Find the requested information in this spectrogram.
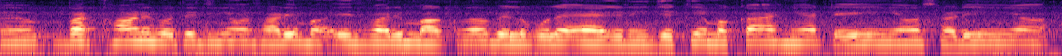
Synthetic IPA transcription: bəɾkʰãːniːɦoːt̪eːd͡ʒɪjãːsaːɽiːɪsbaːɾiːməkːbɪlkʊlɛːɡnĩːd͡ʒeːkeməkːãːɦɪjãːʈeːjãːsəɽiːjãː

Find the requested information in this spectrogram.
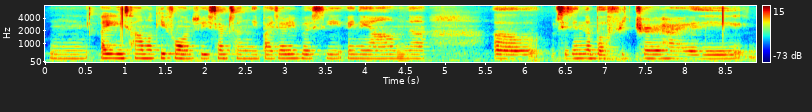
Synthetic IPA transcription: ɐjsamɐkipʰonsisemsɐŋnipajzaɽibɐsiɐjnɐjamnɐ | sizenːɐbɐpʰit͡ʃɐɾɦajɡɐzi

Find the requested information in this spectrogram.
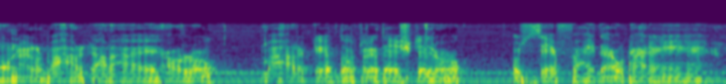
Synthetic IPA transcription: ɦoːnəɾbaːɦəɾd͡ʒaːɾɐɦaɦɛɔːɾloːɡ | baɦəɾked̪uːsɾed̪eːʃkeloːɡ | ʊsːefaːɪd̪aʊʈʰaɾɐɦeɦɛ̃ː

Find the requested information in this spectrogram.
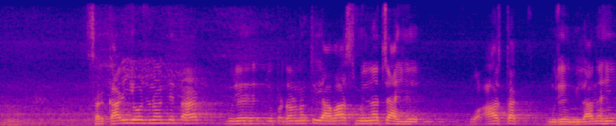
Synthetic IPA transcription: ɦã | səɾkaːɾijoːd͡ʒnaket̪əɦət̪mʊd͡ʒʱed͡ʒoːpɾəd̪ʱaːnmə̃nt̪ɾiaːʋaːsmɪlnat͡ʃaːɦie | oʔaːd͡ʒt̪ək̚ | mʊd͡ʒʱemɪlanəɦĩ

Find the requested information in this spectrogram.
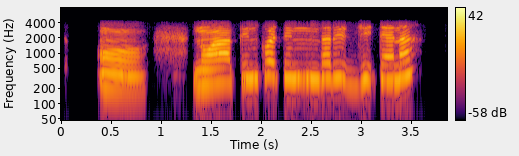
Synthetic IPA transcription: ɔ̃ | nɔwat̪inkʰɔjt̪ind̪əɾit̪̚d͡ʒʱiʔ̚ˀt̪ɛ̃na

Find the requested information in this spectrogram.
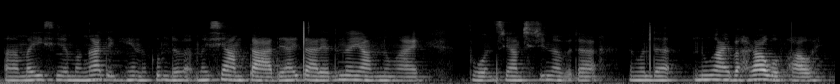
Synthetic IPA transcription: mɐjsemɐŋadɐɡiɦenɐkʰumdɐmɐjsejamtadeajtaɾeɐdunɐjamnuŋaj | pʰonsejamsi̥zinɐbɐdɐ | aŋundɐnuŋajbɐɦɐɾawbɐpʰawej

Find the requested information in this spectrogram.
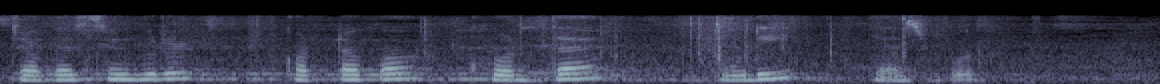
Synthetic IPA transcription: d͡ʒɔɡɔt̪siŋbuɾukɔʈːɔkɔkʰoɾd̪auɽid͡ʒa̰d͡ʒpṵɾ

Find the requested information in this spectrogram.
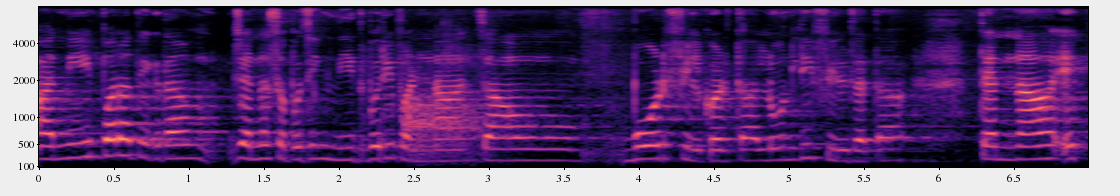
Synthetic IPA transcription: aɽ̃ipəɾət̪ekd̪amd͡ʑɛnːasəpd͡zĩŋɡniːd̪bəɾiːpəɳnad͡zãw | boɾɽfilkəɾt̪alonliːfiːld͡zat̪a | t̪jɛnːaek

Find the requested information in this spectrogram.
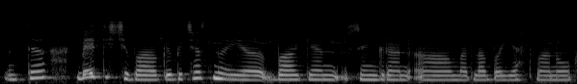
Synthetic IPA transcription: t̪ɨbeːt̪iʃt͡ʃʰibaːkɨbit͡ʃʰɐsnɨbaːɡʲɐnsiŋɡɾɐnmɐt̪lɐbjɐht̪ʰʋano

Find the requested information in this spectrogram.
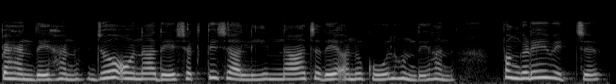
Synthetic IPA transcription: pɛ̃ːnd̪eːɦənd͡ʒoːʊnãːd̪eːʃəkt̪iːʃaːliːnãːt͡ʃd̪eːʔənʊkuːlɦʊnd̪eːɦən | pəŋɡɽẽːʋɪt͡ʃ

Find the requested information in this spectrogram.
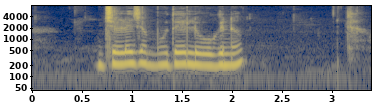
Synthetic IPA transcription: d͡ʑeɭɐd͡ʑɐmːud̪eːloːɡɐnɨ

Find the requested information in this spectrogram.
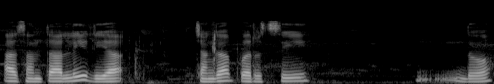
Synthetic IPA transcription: asənt̪aliɾijaʔ | t͡ʃɐŋɡapəɾsi | d̪ɔ

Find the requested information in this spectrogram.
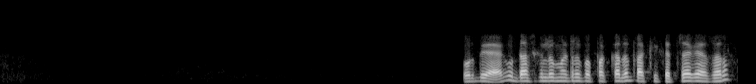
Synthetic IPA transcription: ɦoːɾd̪iːaːjaːkod̪əskɪloːmiːʈ̬əɾpəpəkːaːd̪abaːkikətːʃaːɡɛjaːs̬aːɾaː

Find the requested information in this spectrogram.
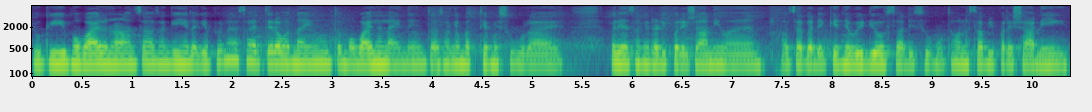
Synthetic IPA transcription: t͡ɕoːkimoːbaːɪlɐnaɽ̃ə̃nɪ̆sãɐs̬ãkʰeiːə̃lɐɠepijonaːɐsãɪt̪eɾɐʋɐ̃nd̪aːijũt̪ɐmoːbaːɪlɦɐlaːĩːnd̪aːjũt̪ɐɐsãkʰemɐt̪ʰːemẽsuːɾaːɦe | kɐɗẽɐsãŋkʰeɗaːɽipɐɾeːʃaːniuaːɦɪnɪ̆ɐsãkɐɗẽpɐ̃ɦɪ̃ɲd͡ʑɾoʋiːɖijoːzsãɗɪsũt̪ʰãʊnə̆sãbɪpɐɾeːʃaːni

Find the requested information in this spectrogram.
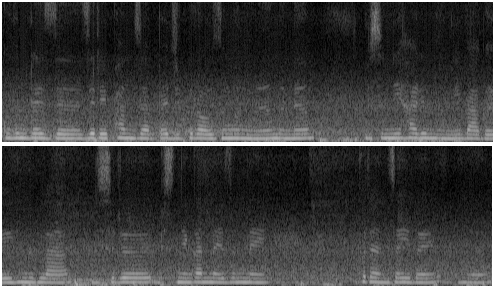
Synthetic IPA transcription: ɡubunɾajzɯzeɾejpʰanzabajdipʰɯɾawzɯŋɯnɯnɯmɯnɯ | bisɯniɦaɾimunibaɡɯjɦɯnɯlabisiɾɯbisneɡanːajzɯmnaj | pʰɯɾanzajbaj

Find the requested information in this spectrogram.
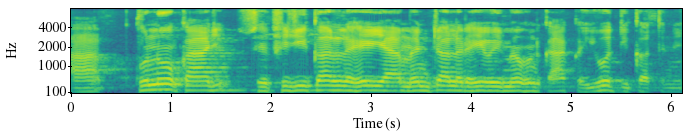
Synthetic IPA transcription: a | konokad͡ʒsepʰid͡ʒikəlɾəɦijamenʈəlɾəɦioimẽɦʊnkakəiod̪ikət̪nə

